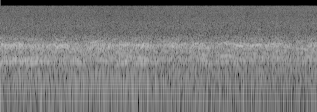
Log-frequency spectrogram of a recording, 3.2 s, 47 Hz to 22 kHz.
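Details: Huge flock of wintering Snow Geese at Blackwater National Wildlife Refuge, Eastern Shore of Maryland, from the Wildlife Drive on 18 February 2023: a distant, unbroken din of countless overlapping honking calls blending into a steady clamour.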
